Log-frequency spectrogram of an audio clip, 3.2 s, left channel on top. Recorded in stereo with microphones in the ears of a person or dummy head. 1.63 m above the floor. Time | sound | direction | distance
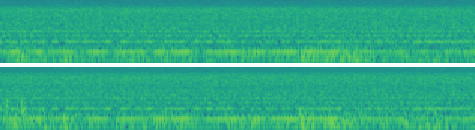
0.0 | a drone | 10° left (ahead or behind) | ?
